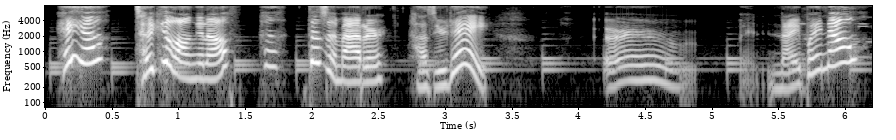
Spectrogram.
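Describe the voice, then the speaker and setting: A woman's voice: high-pitched, wildly swooping pitch, slow, bright, forceful tone, voice pushed up, full character voice. A woman voicing a hyper, caring young female best friend in a visual novel, perky and affectionate, with music behind. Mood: hyper, cheerful. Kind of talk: visual novel character read-aloud.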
